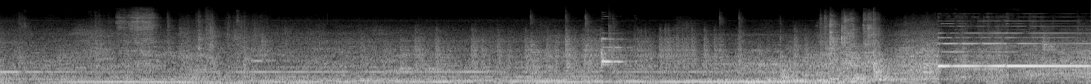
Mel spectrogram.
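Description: Otis hydraulic elevator's pump motor running with a steady hum and faint whine as the car rises, stopping about eight seconds in. The doors then slide open, and a sustained chime-like tone sounds near the end.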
